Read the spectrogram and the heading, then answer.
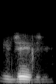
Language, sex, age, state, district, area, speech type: Hindi, male, 60+, Madhya Pradesh, Bhopal, urban, conversation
